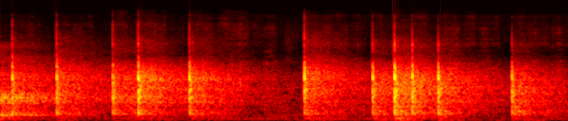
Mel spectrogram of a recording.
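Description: Chalk tapping against a blackboard while words are written: about a dozen sharp taps at irregular intervals, each trailing off in a short echo.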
